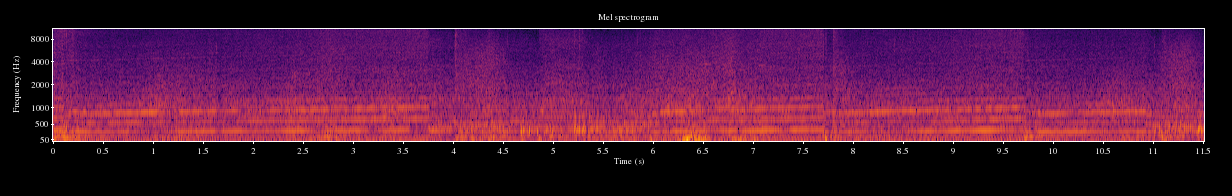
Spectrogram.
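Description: A sports car engine roars, rising in pitch and dropping sharply with each gear change.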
